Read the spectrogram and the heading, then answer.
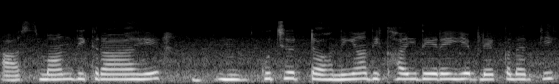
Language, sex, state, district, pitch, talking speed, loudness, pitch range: Hindi, female, Chhattisgarh, Bilaspur, 245 Hz, 140 wpm, -11 LUFS, 230-255 Hz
